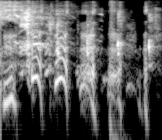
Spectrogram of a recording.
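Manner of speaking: high, cracking laugh at the joke; burst of laughter. Real, not acted. Friend cracks him up, he bursts out laughing. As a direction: break into a squealing laugh.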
